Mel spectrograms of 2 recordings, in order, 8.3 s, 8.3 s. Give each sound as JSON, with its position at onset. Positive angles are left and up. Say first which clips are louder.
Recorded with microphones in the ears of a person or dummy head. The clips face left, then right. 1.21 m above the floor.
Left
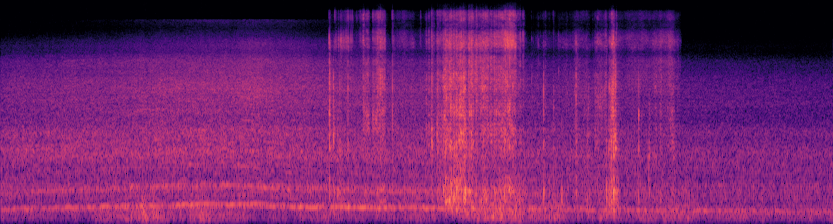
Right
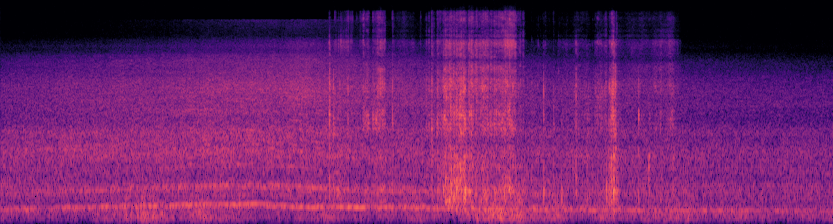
{"t": 3.3, "sound": "tearing paper", "louder": "left 1 dB", "side_deg": 20}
